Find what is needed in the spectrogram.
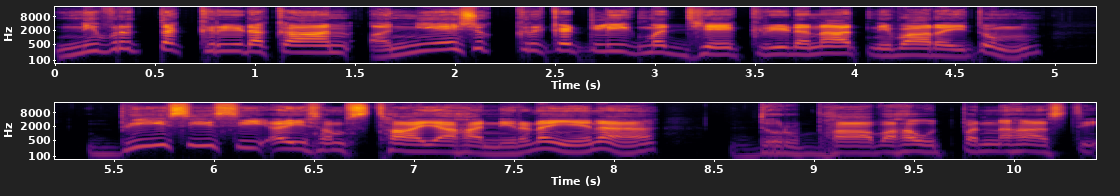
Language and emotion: Sanskrit, disgusted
